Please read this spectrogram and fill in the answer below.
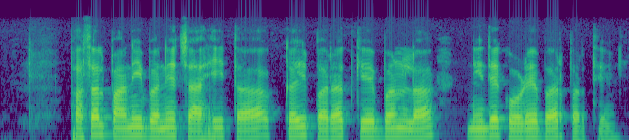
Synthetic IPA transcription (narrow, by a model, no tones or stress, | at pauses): pʰəsəlpaːnibənet͡ʃaːɦit̪akɐipɐɾət̪kebənla | nĩːd̪ekoːɽebɐɾpɐɾt̪ʰeː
